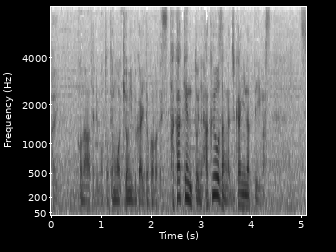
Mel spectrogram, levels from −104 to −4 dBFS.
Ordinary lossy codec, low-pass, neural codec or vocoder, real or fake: none; none; none; real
